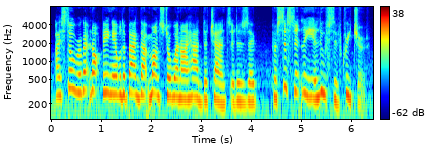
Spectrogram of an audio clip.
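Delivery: put-on British explorer's accent; Lord Blackwood. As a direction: reminisce as a British lord, strongly voiced. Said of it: "Should I attempt a British accent".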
